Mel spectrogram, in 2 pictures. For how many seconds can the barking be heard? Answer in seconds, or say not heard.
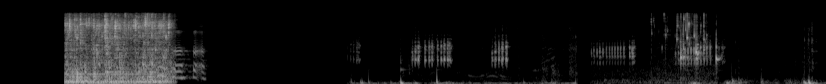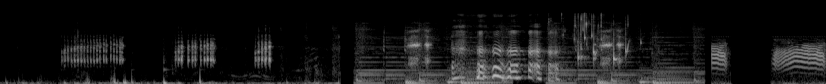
not heard.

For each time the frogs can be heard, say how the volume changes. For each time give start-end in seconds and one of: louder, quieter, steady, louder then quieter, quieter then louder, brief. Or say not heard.
3.5-16.4 louder.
